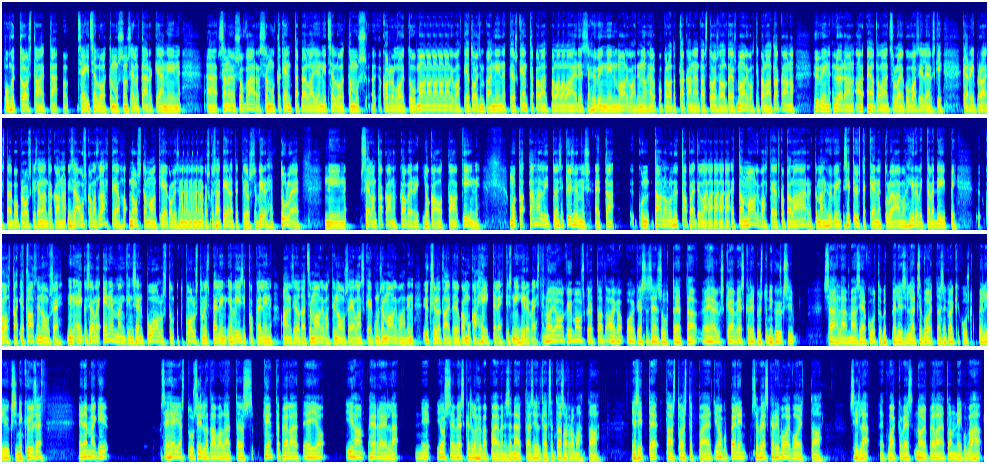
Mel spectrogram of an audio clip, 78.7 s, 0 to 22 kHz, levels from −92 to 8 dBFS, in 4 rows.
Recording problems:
audio stuttering; 4 times, first at 8.5 s

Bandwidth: 15.5 kHz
